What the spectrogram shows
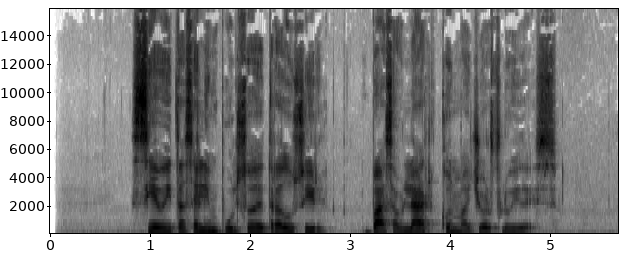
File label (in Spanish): Frase Femenina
